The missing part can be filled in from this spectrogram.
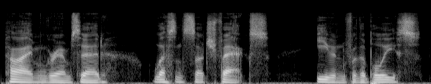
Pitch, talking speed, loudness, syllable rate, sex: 100 Hz, 125 wpm, -17 LUFS, 4.5 syllables/s, male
